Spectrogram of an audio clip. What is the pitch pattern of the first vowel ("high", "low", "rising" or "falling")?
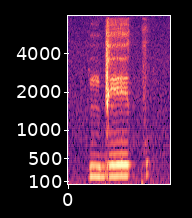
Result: high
